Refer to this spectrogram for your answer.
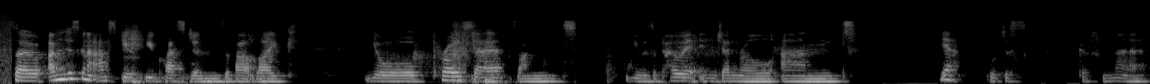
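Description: A woman with a very deep, low pitch speaks at a fairly slow pace, somewhat breathy and with ordinary pitch variation. Long, frequent pauses and big swings in loudness mark her delivery. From Scarborough, England. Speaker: actor and poet, interviewer. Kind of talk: interview. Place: home room.

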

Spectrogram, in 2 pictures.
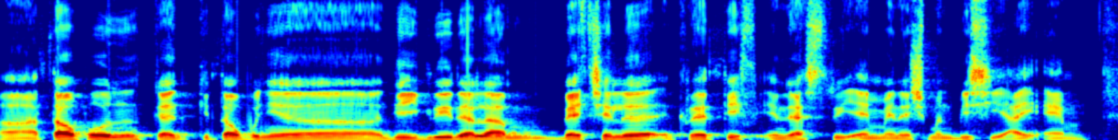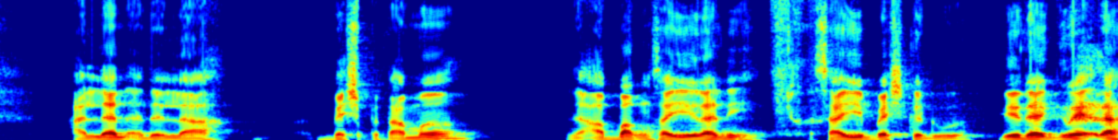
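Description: A plain, everyday voice speaks at a fairly slow pace with ordinary pitch variation. The background is quiet. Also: man, medium pitch for a man. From Malaysia. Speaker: nasyid singer and podcast host; podcast host. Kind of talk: casual interview chat. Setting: studio. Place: studio. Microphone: studio mic.

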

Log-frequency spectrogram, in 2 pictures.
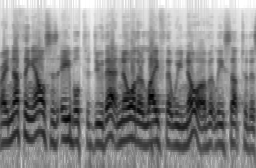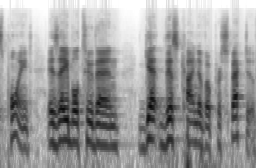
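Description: At a moderate pace, a man talks with ordinary pitch variation against a quiet background. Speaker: presenter. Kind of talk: lecture. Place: meeting room.

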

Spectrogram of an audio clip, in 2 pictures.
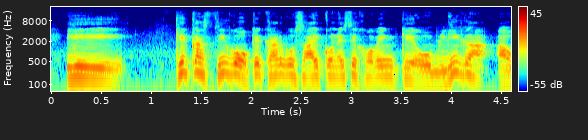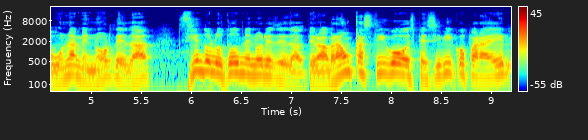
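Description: Her intonation is lively, and the pitch is fairly low. A woman speaks in an ordinary speaking voice at a moderate pace. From Guatemala. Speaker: show host. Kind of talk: casual chat.

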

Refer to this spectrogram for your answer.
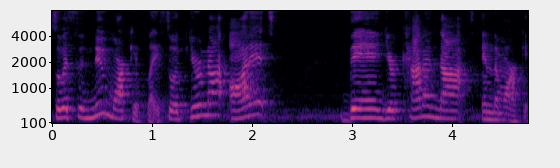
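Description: A woman's fairly high voice at a moderate pace, animated in tone and lively in intonation. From Kentucky, US. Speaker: childcare business consultant. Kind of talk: live-streamed tutorial. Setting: Facebook Live video stream. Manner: casual, animated.

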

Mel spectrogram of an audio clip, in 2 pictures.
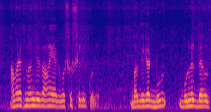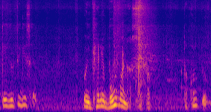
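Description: A woman with a mid-range pitch talks in fairly even intonation while noticeable background noise plays behind her. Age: 80s+. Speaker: elderly local resident. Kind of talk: oral history interview. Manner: outspoken.

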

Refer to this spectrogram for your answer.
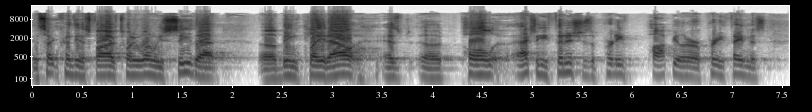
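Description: A man's voice at a moderate pace, fairly even intonation, quiet background. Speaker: preacher. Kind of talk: sermon. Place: church.

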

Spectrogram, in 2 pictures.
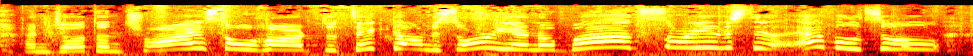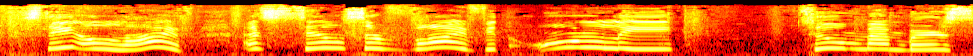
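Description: With music in the background, a woman speaks at an extremely high pitch and a fairly slow pace, her intonation lively and her loudness very even. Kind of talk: esports shoutcasting.

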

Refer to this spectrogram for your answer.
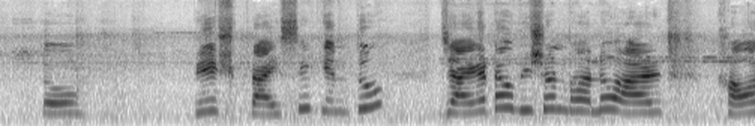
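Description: The sound is dry with no echo, and light background noise is present. The voice shows ordinary pitch variation. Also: woman. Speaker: travel vlogger. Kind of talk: casual vlog chat. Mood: pleased but complaining about price. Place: street. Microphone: phone near.

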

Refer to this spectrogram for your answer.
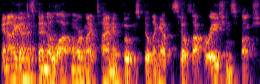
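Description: A man talks at a very fast pace. Audible echo from the room surrounds his voice. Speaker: guest. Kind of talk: interview answer. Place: home room. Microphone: video call.

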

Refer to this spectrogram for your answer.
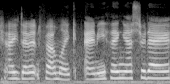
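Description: Over music in the background, a woman speaks at a high pitch with ordinary pitch variation, the sound dry with no echo. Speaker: vlogger. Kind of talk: casual vlog chat. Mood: cheerful despite feeling unwell. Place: waterside. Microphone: phone near.

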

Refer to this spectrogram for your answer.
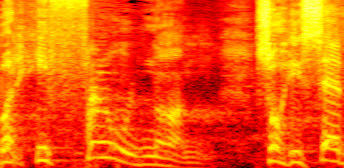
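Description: A man's raised, projected voice with an animated tone and very wide pitch swings at a fairly slow pace. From Nigeria. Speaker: preacher. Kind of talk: sermon, live preaching to a congregation, building a list of urgent hardships. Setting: church. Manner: animated, emphatic, rhythmic repetition that builds intensity. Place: church.

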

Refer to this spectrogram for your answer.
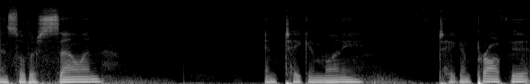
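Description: Quiet, somewhat breathy male voice, fairly low in pitch and dark and mellow in tone, with fairly even intonation in a dry, close sound with no echo. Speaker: crypto YouTuber. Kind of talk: casual market commentary. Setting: at home early morning. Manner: quiet, talking low.

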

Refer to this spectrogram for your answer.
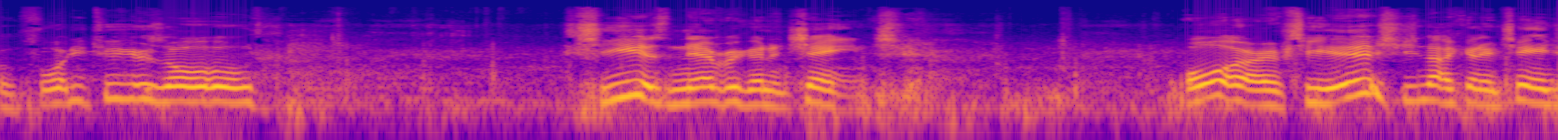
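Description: Over light background noise, a man talks at a fairly slow pace in a high voice with ordinary pitch variation and a dry sound with no echo. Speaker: vlogger. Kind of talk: casual vlog chat. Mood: reflective, determined. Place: street. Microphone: phone near.

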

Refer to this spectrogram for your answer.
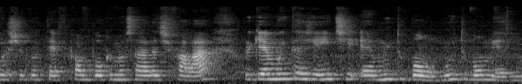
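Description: A woman speaks at a fairly quick pace in a monotone, flat intonation. Audible room echo and light background noise are present. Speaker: beauty product seller. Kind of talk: casual vlog chat. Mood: warm, grateful, a bit emotional. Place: home room.

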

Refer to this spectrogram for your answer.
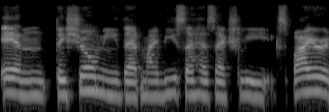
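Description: Against a quiet background, a woman speaks at a moderate pace in a bright, sharp tone with fairly even intonation. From Denmark. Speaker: video marketing specialist. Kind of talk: interview guest, personal story. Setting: remote live video call. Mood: animated storytelling. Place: home room. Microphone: video call.

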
